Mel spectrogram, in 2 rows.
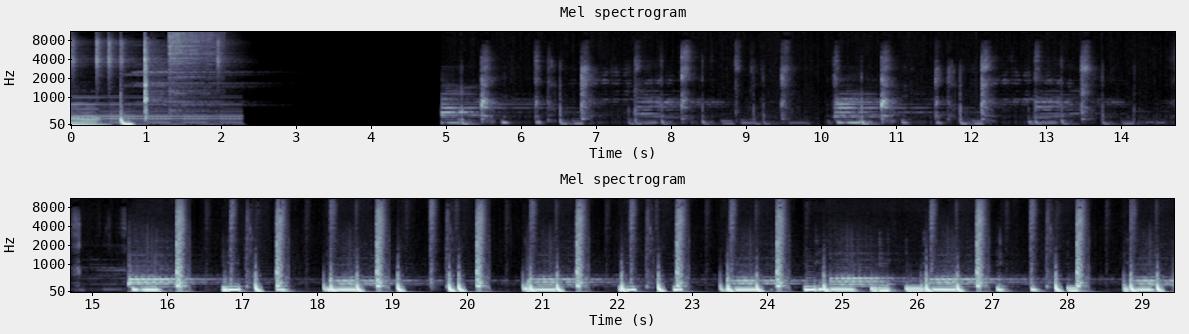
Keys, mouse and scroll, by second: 1.1 click, 5.1-7.0 ctrl+middle drag, 8.4 middle click, 9.7-19.1 drag, 20.7 click, 23.8 click, 26.1 g.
